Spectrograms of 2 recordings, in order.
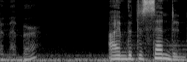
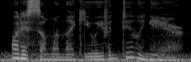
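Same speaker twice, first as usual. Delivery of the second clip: whispered taunt; 3 semitones lower, 5 dB quieter than usual. Acted.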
